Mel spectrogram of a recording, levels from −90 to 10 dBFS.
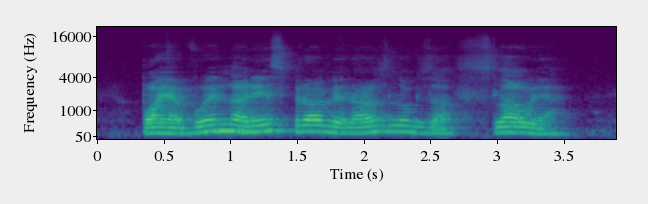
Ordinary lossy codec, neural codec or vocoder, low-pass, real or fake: none; vocoder, 48 kHz, 128 mel bands, Vocos; 19.8 kHz; fake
